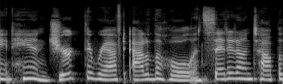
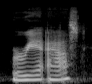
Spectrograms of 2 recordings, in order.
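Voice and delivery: plain reading voice

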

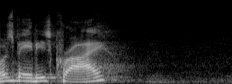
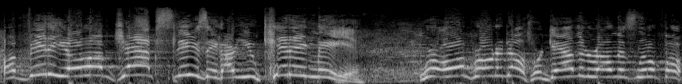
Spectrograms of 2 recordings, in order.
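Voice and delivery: incredulous; 10 semitones higher than usual. Real, not acted. Preacher mocking grown adults round a phone, incredulous. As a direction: marvel in mock disbelief.

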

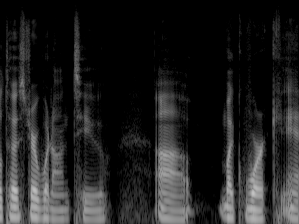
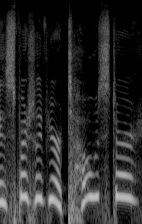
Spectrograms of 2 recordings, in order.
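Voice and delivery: high squeaky voice. Pretend. Joking high emphasis.

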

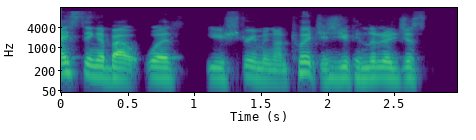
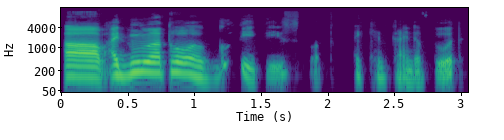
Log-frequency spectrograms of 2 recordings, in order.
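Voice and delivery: put-on Russian accent; a bit of Russian in the voice; 3 semitones higher than usual. Shown as a demonstration. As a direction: try out a rough Russian accent. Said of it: "do a little bit Russian".

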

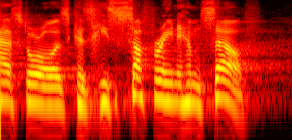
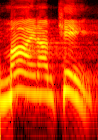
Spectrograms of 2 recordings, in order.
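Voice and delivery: loud, higher, grabbing demand; 5 semitones higher, 5 dB louder than usual. Acted. Self-crowned heart ordering God to make it happy, demanding. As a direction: demand it forcefully, like a self-made king.

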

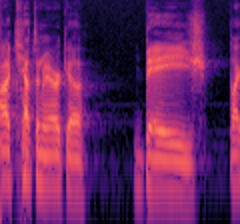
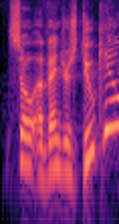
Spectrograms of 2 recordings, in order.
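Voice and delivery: normal talking voice

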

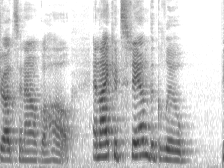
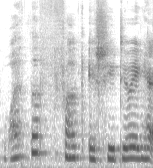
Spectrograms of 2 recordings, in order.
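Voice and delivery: hushed disbelief; 9 dB quieter than usual. Retold or imitated. Onlookers about her walking back up, hushed disbelief. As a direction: say it slowly under your voice, scandalized. Acting out people's hushed disapproval.

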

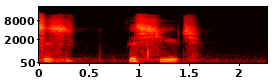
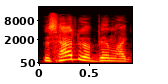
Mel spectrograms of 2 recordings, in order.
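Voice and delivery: ordinary talk, nothing marked

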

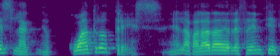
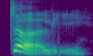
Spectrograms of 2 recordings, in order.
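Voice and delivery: "zheli" with a loud falling first syllable, then a low curve; dry fall, curved tone; 4 semitones lower, 8 dB louder than usual. Shown as a demonstration. Teacher modelling the word for here, "zheli" falling then curving. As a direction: hit "zhe" dry and dropping, let "li" dip and curve. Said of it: "que es el, el curvo".

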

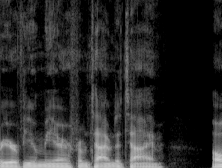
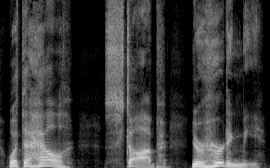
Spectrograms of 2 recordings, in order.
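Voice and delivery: frightened yell; 8 semitones higher than usual. Acted. Mitchell crying out as Leia attacks him, frightened yell. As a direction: yell in panic as she hurts you. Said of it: "That sounded like Mitchell".

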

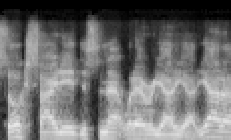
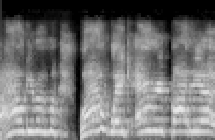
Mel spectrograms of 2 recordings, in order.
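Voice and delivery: much higher mock rant of the furious girlfriend; imitating screaming girlfriend. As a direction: squeal her tirade up high, half-joking. Girlfriend yelling at the door.

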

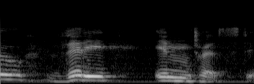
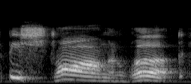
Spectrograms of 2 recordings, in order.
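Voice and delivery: emphatic charge; 3 semitones lower, 9 dB louder, much slower than usual. Acted. Preacher urging, slow and loud.

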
